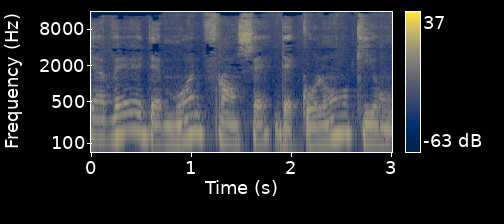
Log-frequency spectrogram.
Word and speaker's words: Des Moines: Le nom de la capitale de l'État d'Iowa est des moines, comme dans la portion de phrase « la prière des moines ». C'est typiquement écrit en français, mais aux États-Unis, cela se prononce « Des moines ».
